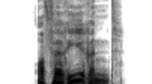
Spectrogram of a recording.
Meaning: present participle of offerieren
- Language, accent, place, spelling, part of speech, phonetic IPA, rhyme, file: German, Germany, Berlin, offerierend, verb, [ɔfeˈʁiːʁənt], -iːʁənt, De-offerierend.ogg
